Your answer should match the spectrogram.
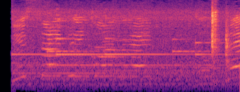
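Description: Metal tube wind chimes ringing with several steady, held tones, with voices talking over them.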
